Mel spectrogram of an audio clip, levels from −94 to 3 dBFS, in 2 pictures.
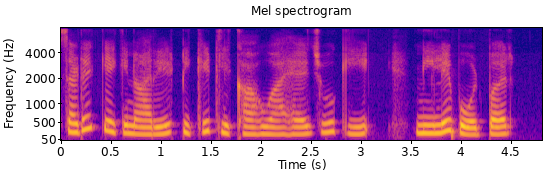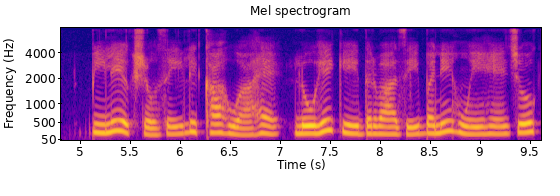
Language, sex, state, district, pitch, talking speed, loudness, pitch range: Hindi, female, Uttar Pradesh, Jyotiba Phule Nagar, 210 Hz, 160 wpm, -15 LUFS, 195-235 Hz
